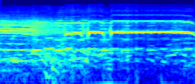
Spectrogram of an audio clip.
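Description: A whistle blown in two short blasts and then one long, steady, shrill blast, over the murmur of a crowd.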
